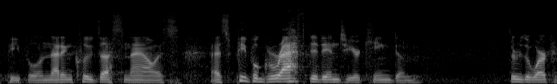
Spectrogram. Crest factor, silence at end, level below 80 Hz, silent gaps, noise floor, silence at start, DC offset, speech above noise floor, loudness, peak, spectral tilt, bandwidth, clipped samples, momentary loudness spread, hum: 28 dB; 0 s; -70 dBFS; none; -61 dBFS; 0.05 s; under 0.1%; 26 dB; -34 LUFS; -8 dBFS; -5.5 dB/octave; 16.5 kHz; under 0.1%; 17 LU; none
